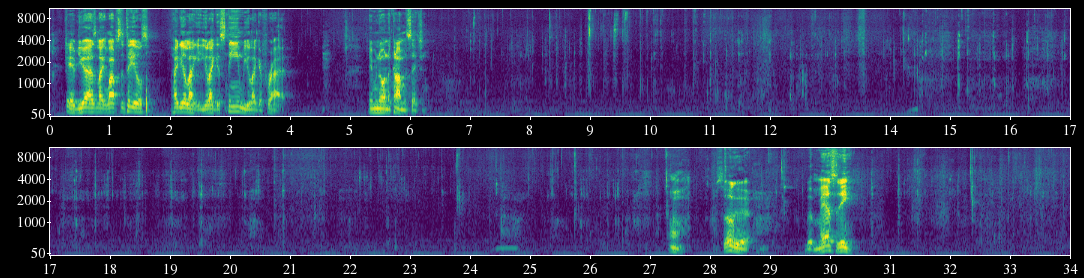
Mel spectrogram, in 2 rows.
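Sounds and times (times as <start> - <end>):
steady low hum: 0.0 - 34.0
person chewing and biting food: 6.7 - 29.6, 30.5 - 34.0.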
